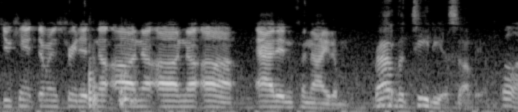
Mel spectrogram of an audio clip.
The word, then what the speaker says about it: ad infinitum: And it's actually pronounced ad infinitum because there is not an I, it's an A. Hmm. Americans tend to throw an A in there because of how we spell infinite, Look, but we're in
